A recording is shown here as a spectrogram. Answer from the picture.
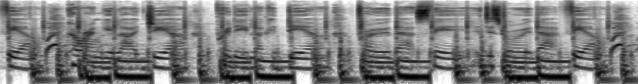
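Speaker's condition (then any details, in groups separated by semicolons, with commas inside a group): No condition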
